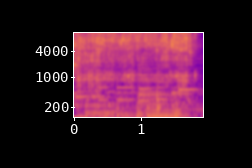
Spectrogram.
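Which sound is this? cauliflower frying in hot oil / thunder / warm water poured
warm water poured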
